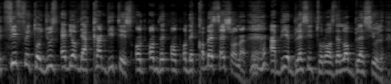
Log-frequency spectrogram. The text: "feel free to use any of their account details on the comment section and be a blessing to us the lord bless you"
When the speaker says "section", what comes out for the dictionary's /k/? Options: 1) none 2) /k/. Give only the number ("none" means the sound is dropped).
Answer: 1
